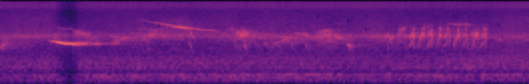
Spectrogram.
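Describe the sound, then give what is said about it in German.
Several birds call over one another: a nuthatch, a starling and linnets flying over, with thin whistles, sharp chirps and a quick repeated trill near the end, over a low steady outdoor rumble. “Dass hier sehr viele verschiedene Vögel durcheinander knallen. Also wir haben den Kleiber, wir haben den Star, wir haben Bluthänflinge, die rüberfliegen.”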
